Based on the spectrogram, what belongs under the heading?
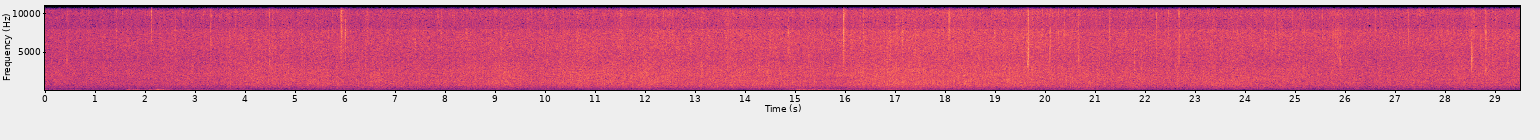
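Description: Heavy rain pouring steadily, with a few sharp drip ticks and two short low thumps, about two seconds in and again about fifteen seconds in.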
